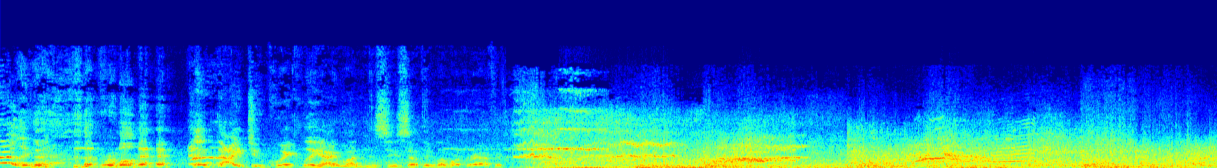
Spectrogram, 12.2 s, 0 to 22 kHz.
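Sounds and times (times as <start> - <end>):
laughter: 0.0 - 2.5
speech: 0.2 - 6.9
car tires screeching in a skid: 3.9 - 10.3
dense roaring crunching noise of a car crash: 4.5 - 12.1.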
